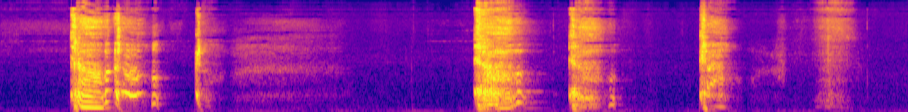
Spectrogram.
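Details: Repeated forceful coughs and throat clearing in two or three bursts with short pauses; an adult coughing fit.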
